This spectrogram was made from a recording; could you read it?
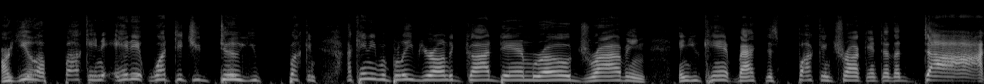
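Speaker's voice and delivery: very high, furious, angry screaming. Retelling what he yelled after a truck driver wrecked at his dock, retelling his own yelling. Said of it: "I'm yelling and I'm screaming".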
